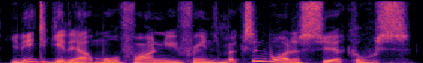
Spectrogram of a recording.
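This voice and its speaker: A man's voice: high-pitched, big pitch swings, a little fast, slightly rough, no echo, clean studio sound. A man, hosting a podcast with a blunt, opinionated monologue. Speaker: podcast host.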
